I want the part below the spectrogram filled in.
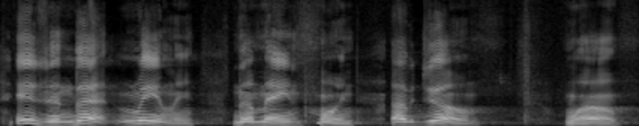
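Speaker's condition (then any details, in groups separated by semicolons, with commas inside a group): ALS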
